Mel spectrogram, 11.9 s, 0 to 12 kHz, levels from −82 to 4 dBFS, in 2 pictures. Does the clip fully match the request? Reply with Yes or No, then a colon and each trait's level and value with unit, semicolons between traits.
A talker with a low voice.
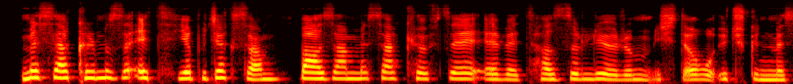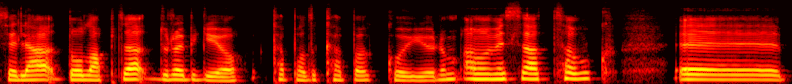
No: high, 210 Hz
